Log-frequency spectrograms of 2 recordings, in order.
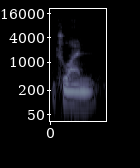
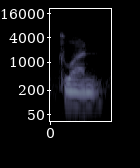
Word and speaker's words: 專: So this phonetic series is led by the title phonetic element, which is pronounced zhuan, zhuan in the first tone, and zhuan means special, specialist, or an expert.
